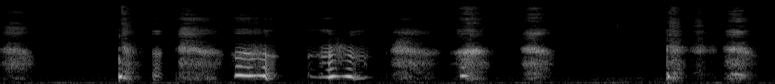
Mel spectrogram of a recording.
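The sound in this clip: Crying, with wailing sobs and gasping, sighing breaths in a series of uneven bursts broken by short silent pauses. The wails waver in pitch.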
